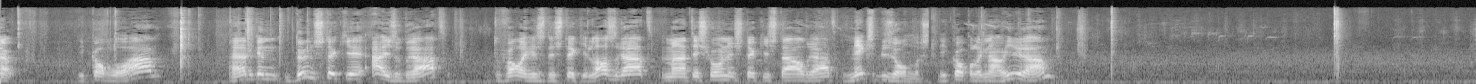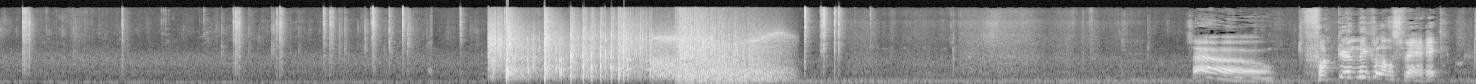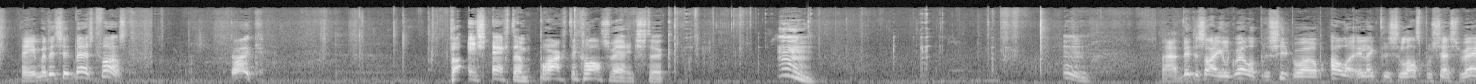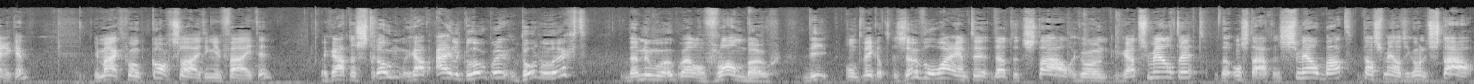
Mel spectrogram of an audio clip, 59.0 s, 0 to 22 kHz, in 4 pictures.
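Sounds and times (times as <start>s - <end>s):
electric arc crackling: 19.6s - 23.2s.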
